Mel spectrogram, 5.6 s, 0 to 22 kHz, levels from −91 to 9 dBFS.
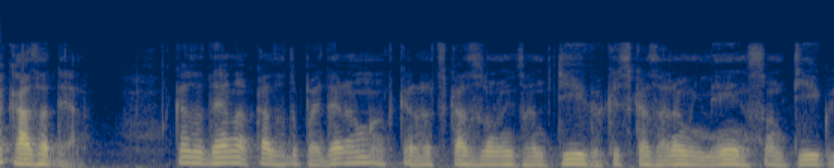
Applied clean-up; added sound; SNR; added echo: none; none; none; none.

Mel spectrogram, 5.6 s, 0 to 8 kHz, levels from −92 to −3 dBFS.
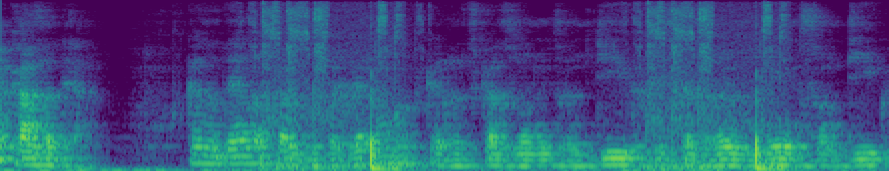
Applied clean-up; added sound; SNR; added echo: none; Writing; 2 dB; reverberation time 0.3 s.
